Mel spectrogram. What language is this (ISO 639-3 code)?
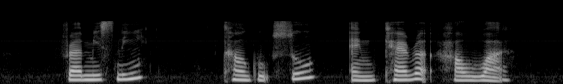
eng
